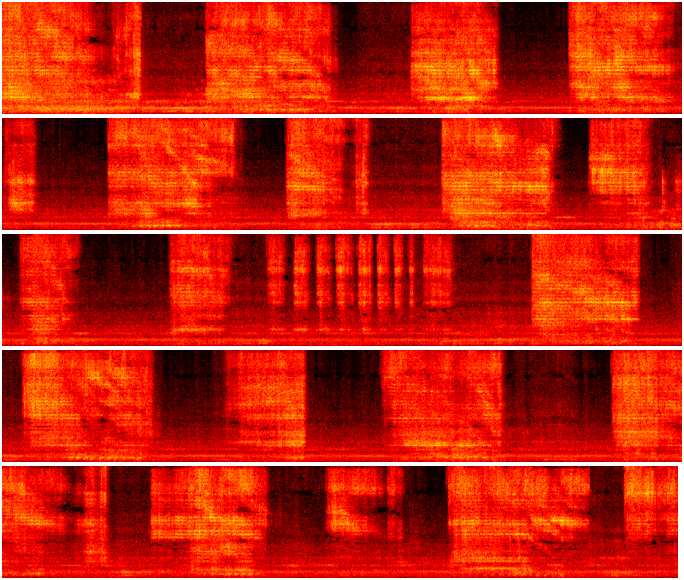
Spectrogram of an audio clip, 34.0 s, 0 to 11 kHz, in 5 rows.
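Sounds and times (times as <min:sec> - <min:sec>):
hand tool rasping on wood: 0:00.0 - 0:01.4, 0:26.5 - 0:29.8, 0:30.5 - 0:33.9.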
